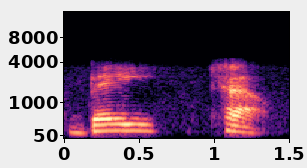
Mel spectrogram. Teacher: But in the Ethiopic, we don't have a th, we don't have a th sound such as that. So we just have it as a ta.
